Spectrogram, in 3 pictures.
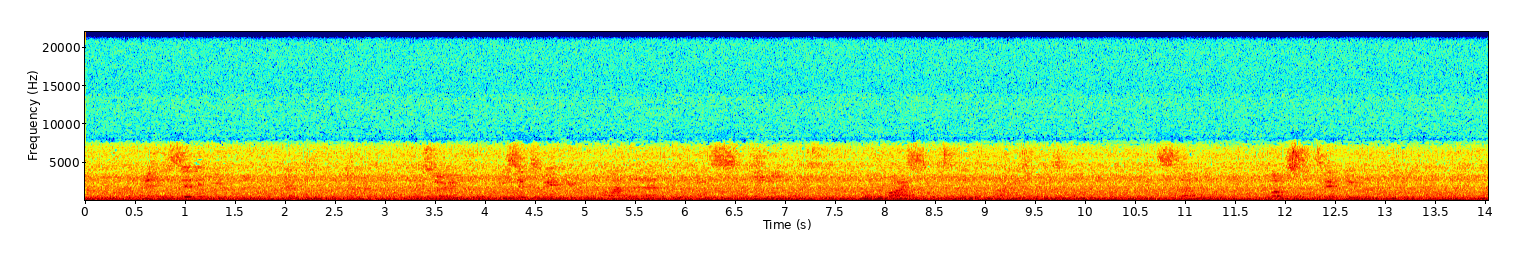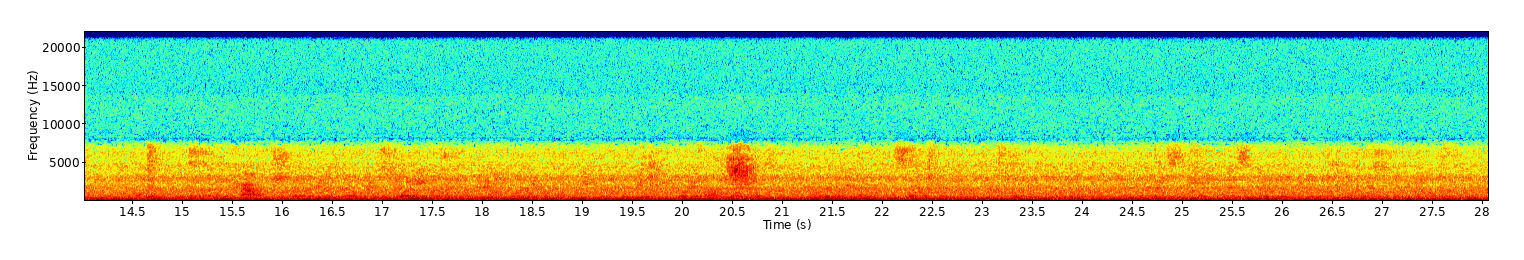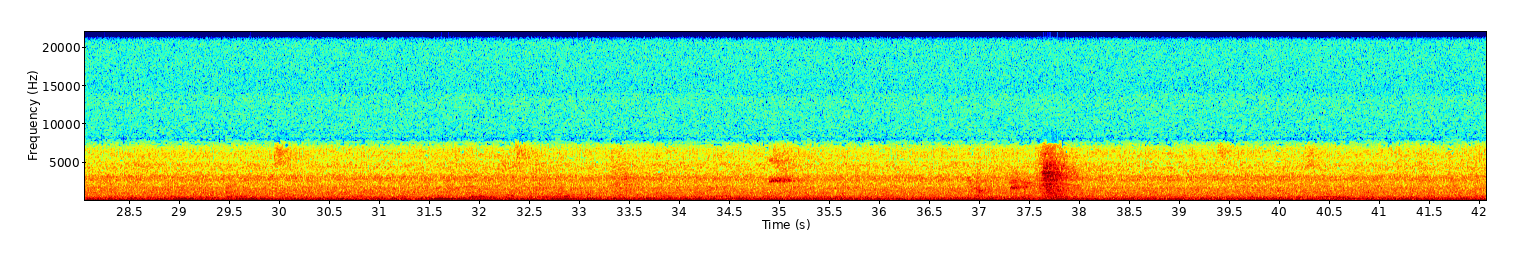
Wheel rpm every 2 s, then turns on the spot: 0, 0, 0, 0, 0, 0, 0, 0, 0, 0, 0, 0, 0, 0, 0, 0, 0, 0, 0, 0, 0.
none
